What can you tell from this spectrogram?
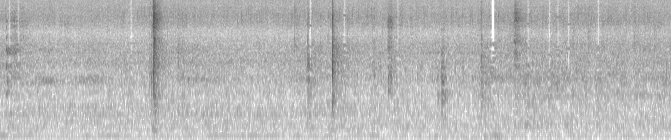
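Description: Scattered light clicks and taps, about eight spread unevenly, of a plastic utensil against a styrofoam takeout container as vegetables are picked out of it, over a faint low hum.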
